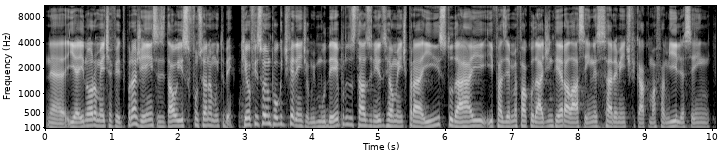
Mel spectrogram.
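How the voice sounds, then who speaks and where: A man's voice: mid-range voice, rapid-fire, hardly any pauses, clean tone. A young man from Brazil, a podcast guest explaining things in casual chat and often ending with a tag question.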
